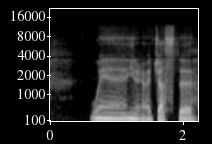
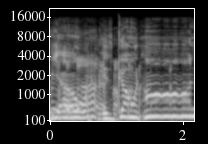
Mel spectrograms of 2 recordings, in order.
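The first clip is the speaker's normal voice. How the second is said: put-on American accent; 10 semitones higher than usual. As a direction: hype it up, American style. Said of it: "your Donald Trump impression".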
